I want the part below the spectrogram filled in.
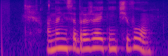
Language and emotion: Russian, neutral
